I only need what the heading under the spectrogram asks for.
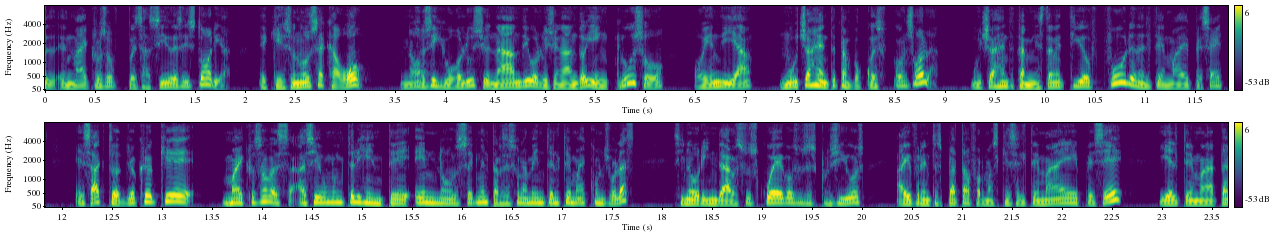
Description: Speech in Spanish. There is no code.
